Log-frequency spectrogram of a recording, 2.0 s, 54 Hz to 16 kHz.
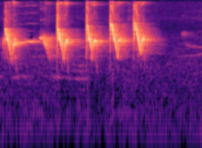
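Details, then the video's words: Cisem song used as a lure blending two birds: five loud, sharp downward-sweeping chirps about a quarter second apart, linked by a steady high whistled tone, in a quiet setting. "CISEM GACOR ‼️ SUARA BREN kombinasi 2 burung"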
